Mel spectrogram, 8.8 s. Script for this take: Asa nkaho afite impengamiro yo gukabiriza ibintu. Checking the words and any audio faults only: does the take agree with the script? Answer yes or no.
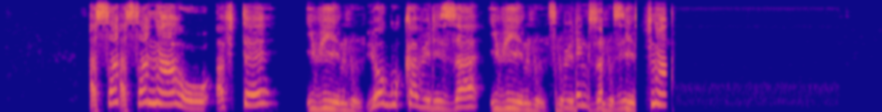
no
